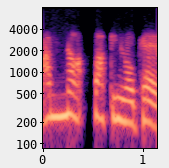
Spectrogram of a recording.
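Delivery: put-on hollered outburst. Recounting a conversation with him, the speaker re-enacts their own yell. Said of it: "I yell".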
